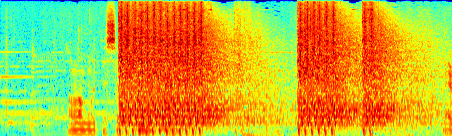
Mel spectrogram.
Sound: gunfire popping

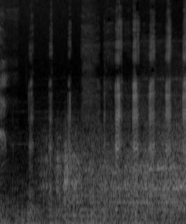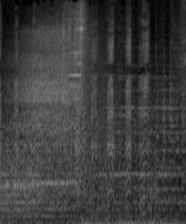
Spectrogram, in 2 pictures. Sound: laughs

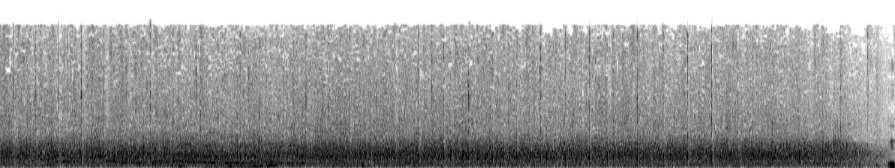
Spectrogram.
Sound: applause

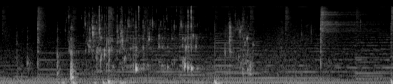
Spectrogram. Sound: water pours into glass

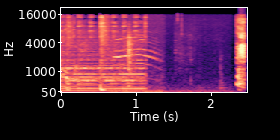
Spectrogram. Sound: loud meow

